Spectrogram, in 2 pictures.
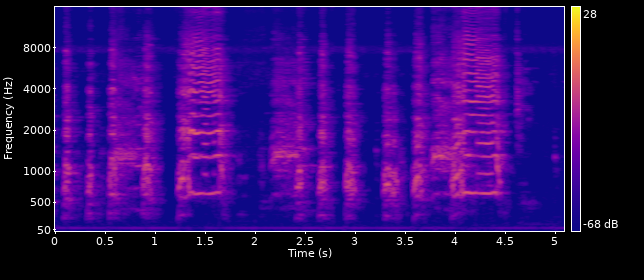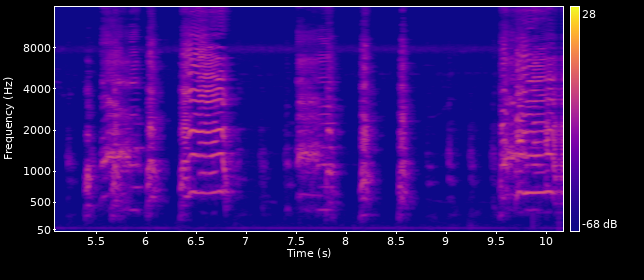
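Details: Rooster and hens being let out in the morning to forage, the rooster agitated by kites flying overhead and warning the family to hide. Loud harmonic squawks alternate with short clucks in repeated bursts about every two seconds.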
